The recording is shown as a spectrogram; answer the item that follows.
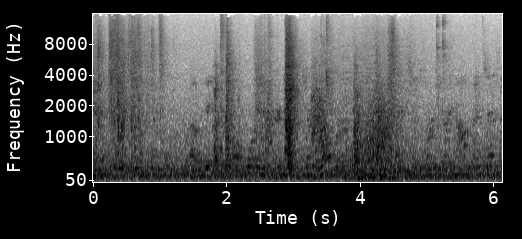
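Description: A cardboard trading-card blaster box being opened and handled: scattered scrapes, rustles and clicks, the most distinct about three seconds in, over a steady low hum.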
